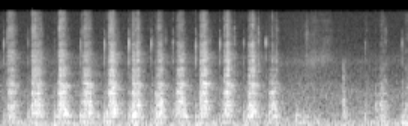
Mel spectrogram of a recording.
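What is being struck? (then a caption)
Copper-foil scratch art board scraped with a metal stylus. The metal tip of a red stylus scratches a thin, solid, flat black-coated copper-foil scratch board in quick, rhythmic strokes, each a bright, raspy rub that fades fast. After about three seconds the strokes become faint and sparse as a hand with pink nails comes to rest on the paper.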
